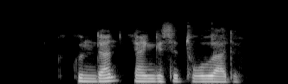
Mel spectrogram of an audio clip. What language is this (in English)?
Uzbek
